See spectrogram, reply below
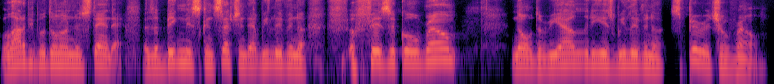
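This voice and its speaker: A man with a deep, mellow, dark voice talks as a guest in a casual interview. He is emphatic and slangy and repeats phrases for weight. His voice sounds dry and close. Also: fairly quick, dry recording. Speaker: author and guest. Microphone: home mic setup.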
